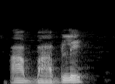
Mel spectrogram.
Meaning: pineapple
- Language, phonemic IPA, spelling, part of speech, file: Ewe, /à.bà.blé/, abable, noun, Ee-abable.ogg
